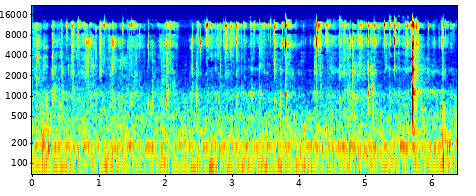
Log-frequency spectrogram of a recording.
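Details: A corgi chewing chicken, with soft crunches and occasional sharp bites over a low steady hum.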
